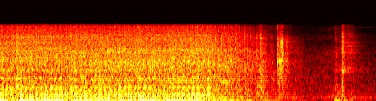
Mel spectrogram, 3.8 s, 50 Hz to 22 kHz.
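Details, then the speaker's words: Kawasaki ER5 (Tamoretti retro) at idle with the air-fuel screws set at base. Idle climbs evenly, then dips and pops about every four seconds like a misfire, with a big drop on the right cylinder. Air-fuel screws suspected; cause unconfirmed. "see did you hear that it's like a misfire because it goes up perfectly and then pop every four seconds it's so weird"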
